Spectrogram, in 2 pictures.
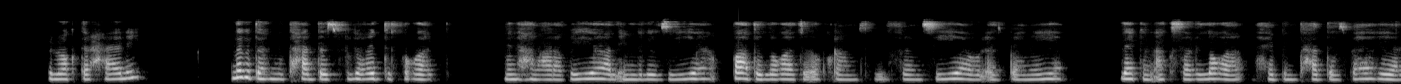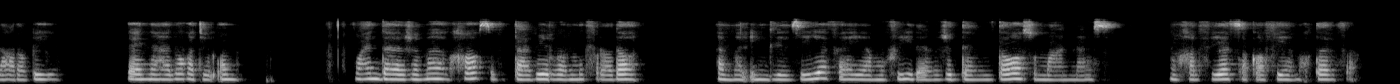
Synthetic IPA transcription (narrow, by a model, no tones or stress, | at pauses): fɪlwaɡt̪ɪlħaːli | nɪɡd̪ɑɾˤnɪt̪ħad̪ːasbiʕɪd̪ːalːʊɣaːt̪ | mɪnhalʕɑɾˤɑbɪjːalʔɪŋɡliːzɪjːab̥ɑʕd̪ˤɪlːʊɣaːt̪ɪlʔʊxɾˤɑmɪθɪlfɑɾˤɑnsɪjːawɪlʔa̰sbaːnɪjːa | laːkɪnʔakθɑɾˤlːʊɣanħɪbːnɪt̪ħad̪ːasbɪhaɦɪjːalʕɑɾˤɑbɪjːa | lɪʔanːaɦalʊɣat̪ɪlʔʊmː | wɪʕɪnd̪haʒamaːlxɑːsˤːɑbɪ̥t̪ːaʕbiːɾwɪlmʊfɾˤɑd̪ˤɑːt̪̚ | ʔamːalʔɪnɡliːzɪjːafahɪjːamʊfiːd̪aʒɪd̪ːanɪt̪ːɑwɑːsˤʊlmaʕɪnːaːs | mɪnxalfɪjːaːt̪θaqɑːfɪjːamʊxt̪alɪfa̰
